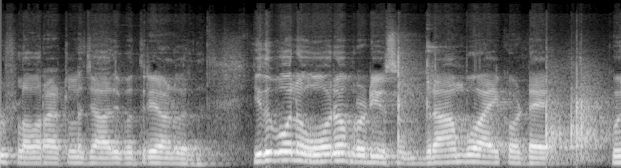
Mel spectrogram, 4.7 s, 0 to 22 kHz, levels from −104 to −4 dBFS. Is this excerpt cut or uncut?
uncut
